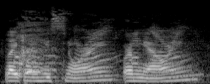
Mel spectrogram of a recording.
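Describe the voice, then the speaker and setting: A woman casually presenting her company's products, relaxed and laughing often between filler-heavy explanations. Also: low-pitched, moderate pace, a crowd in the background. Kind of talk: casual product demo chat.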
